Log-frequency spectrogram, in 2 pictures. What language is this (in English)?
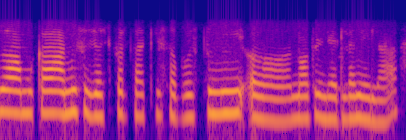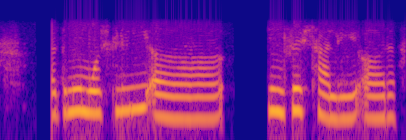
Konkani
